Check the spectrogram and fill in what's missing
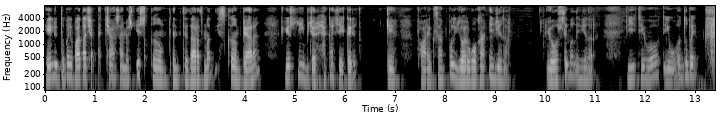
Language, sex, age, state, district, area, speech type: Kashmiri, male, 30-45, Jammu and Kashmir, Baramulla, rural, spontaneous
